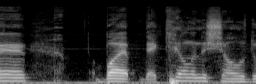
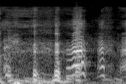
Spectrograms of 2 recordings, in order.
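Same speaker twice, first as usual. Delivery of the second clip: loud high laughter; real laughter at the memory; 6 dB louder than usual. Real, not acted. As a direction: burst out laughing. Laughing at own story.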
